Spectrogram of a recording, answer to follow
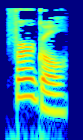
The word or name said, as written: fergal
